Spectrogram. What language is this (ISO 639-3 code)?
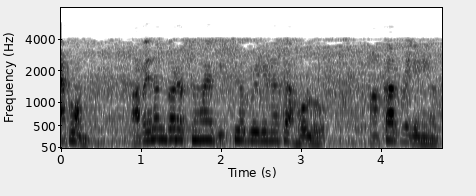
ben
